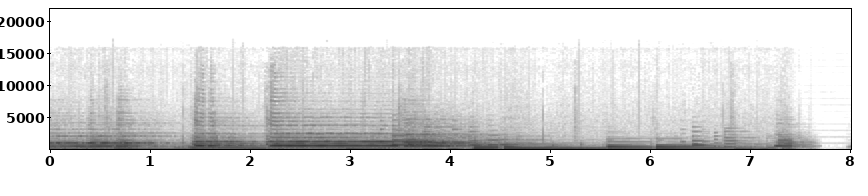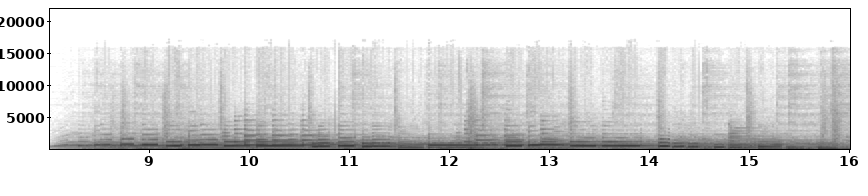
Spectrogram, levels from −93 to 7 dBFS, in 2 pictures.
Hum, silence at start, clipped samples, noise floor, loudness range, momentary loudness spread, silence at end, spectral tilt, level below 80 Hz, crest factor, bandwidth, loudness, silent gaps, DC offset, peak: none; 0 s; under 0.1%; -51 dBFS; 8 LU; 10 LU; 0 s; -7.5 dB/octave; -40 dBFS; 14 dB; 13.5 kHz; -22 LUFS; none; under 0.1%; -8 dBFS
